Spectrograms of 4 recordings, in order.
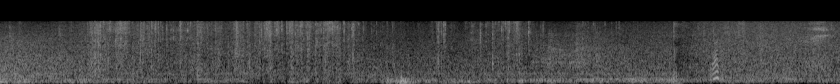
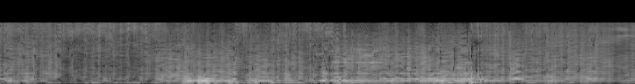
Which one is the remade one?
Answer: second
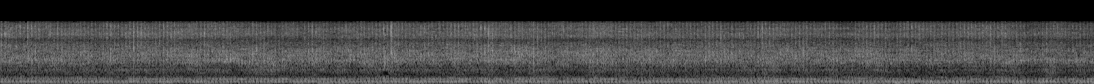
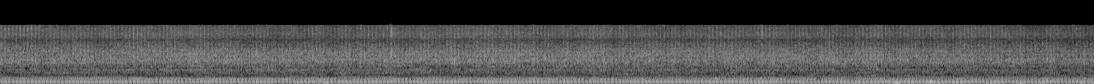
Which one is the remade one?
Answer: first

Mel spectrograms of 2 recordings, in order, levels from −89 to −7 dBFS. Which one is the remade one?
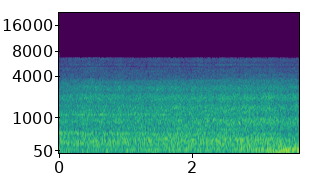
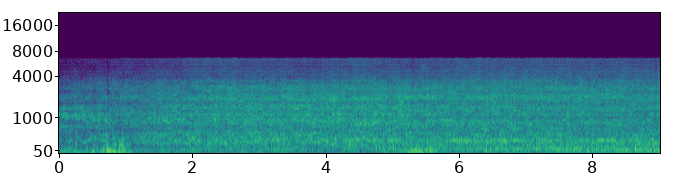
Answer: second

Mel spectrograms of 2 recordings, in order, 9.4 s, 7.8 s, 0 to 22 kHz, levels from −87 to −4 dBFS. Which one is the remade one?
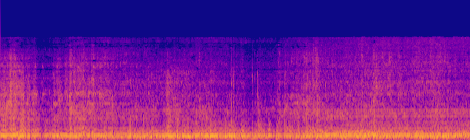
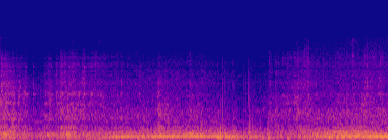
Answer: first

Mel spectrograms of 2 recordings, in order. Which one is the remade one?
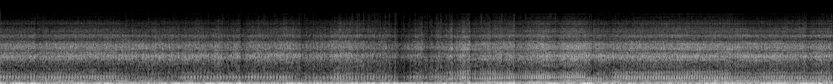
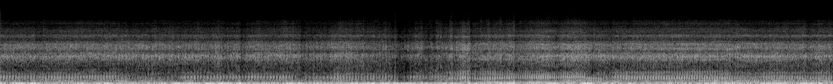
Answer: second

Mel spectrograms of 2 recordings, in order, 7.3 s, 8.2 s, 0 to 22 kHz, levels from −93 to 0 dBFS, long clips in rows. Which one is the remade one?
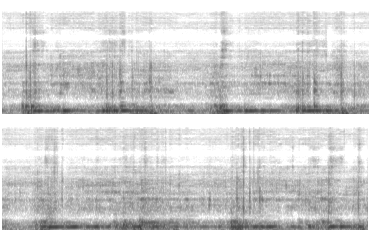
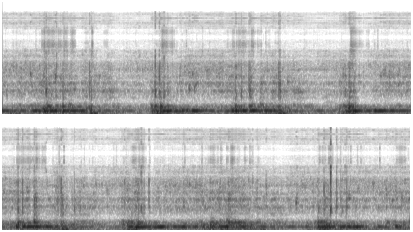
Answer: first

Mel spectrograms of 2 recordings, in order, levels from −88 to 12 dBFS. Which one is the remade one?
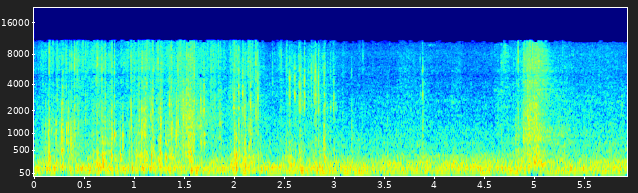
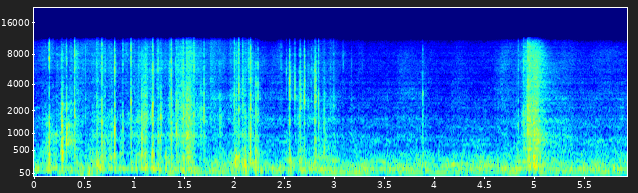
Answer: second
